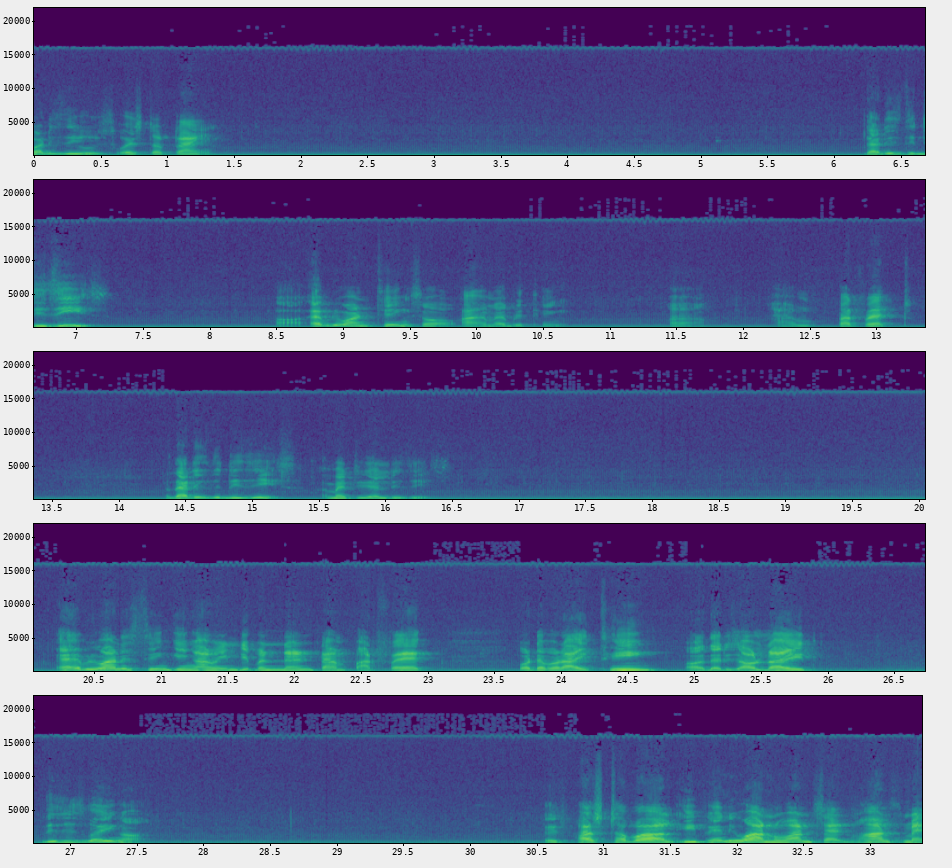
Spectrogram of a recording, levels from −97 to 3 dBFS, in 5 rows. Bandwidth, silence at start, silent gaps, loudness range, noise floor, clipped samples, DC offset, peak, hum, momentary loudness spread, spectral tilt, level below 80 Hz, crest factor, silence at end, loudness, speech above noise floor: 19.5 kHz; 0 s; none; 21 LU; -48 dBFS; under 0.1%; under 0.1%; -4 dBFS; none; 24 LU; -5 dB/octave; -46 dBFS; 26 dB; 0 s; -25 LUFS; 22 dB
